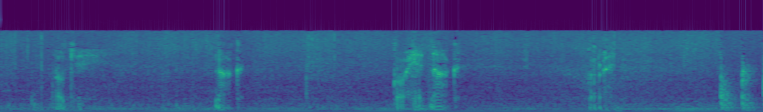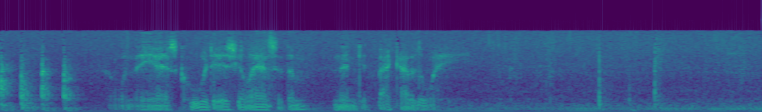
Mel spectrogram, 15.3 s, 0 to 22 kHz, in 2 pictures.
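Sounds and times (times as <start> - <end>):
low rumble: 0.0 - 15.2
speech: 0.6 - 1.0, 4.2 - 4.6, 9.6 - 12.2
firm knocking on the door of a room: 7.2 - 8.5.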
